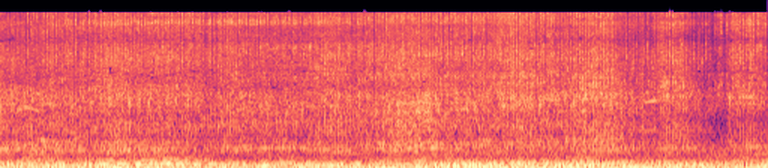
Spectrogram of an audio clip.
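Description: Engines of several bone-stock compact demolition derby cars running together, a loud, steady low drone.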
